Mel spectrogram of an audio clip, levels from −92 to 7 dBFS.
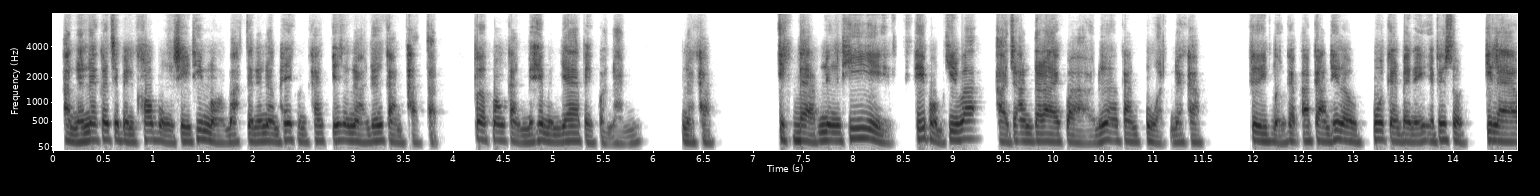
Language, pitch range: Thai, 115-145 Hz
